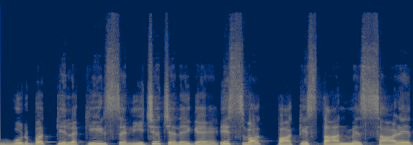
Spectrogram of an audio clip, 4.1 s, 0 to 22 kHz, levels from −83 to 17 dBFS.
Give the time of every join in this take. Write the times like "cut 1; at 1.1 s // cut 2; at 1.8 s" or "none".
cut 1; at 2.1 s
